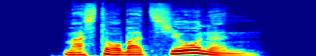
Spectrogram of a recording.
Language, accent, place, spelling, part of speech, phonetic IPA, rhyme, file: German, Germany, Berlin, Masturbationen, noun, [mastʊʁbaˈt͡si̯oːnən], -oːnən, De-Masturbationen.ogg
- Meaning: plural of Masturbation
